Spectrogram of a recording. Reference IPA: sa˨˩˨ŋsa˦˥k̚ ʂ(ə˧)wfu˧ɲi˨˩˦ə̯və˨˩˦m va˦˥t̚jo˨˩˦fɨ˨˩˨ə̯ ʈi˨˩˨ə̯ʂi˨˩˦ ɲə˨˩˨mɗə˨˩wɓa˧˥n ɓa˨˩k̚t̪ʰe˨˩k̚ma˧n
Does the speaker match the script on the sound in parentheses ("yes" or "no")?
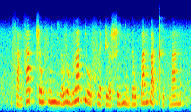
yes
